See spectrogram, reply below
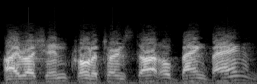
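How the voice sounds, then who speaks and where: An actor playing a brash, wry lawyer who schemes and smooth-talks, in 1940s radio drama style. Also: male voice, medium pitch, fairly even intonation, sharp tone. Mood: sly, insistent. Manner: wry, fast-witted, smooth-talking. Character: brash, wisecracking young lawyer turned schemer, slick and probing. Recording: dull 1940s radio broadcast recording.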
